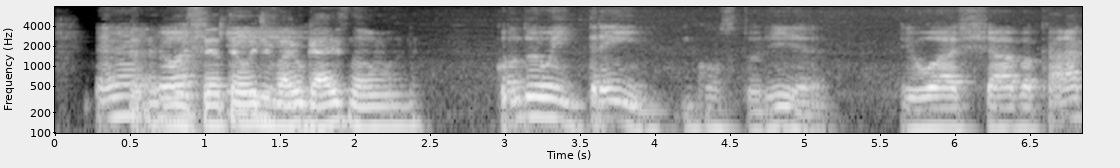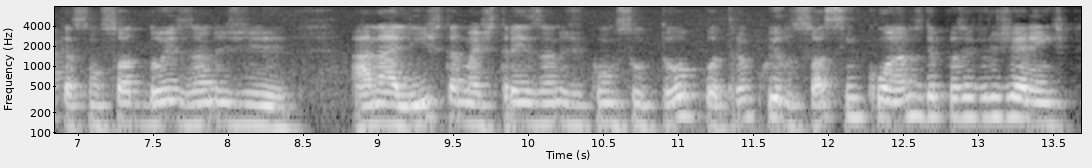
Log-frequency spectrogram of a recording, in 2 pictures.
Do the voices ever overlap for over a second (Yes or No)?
Yes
